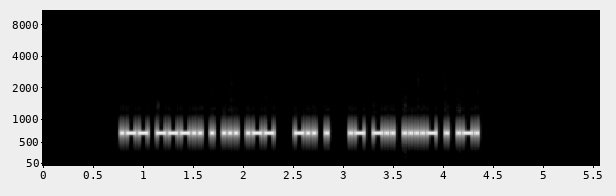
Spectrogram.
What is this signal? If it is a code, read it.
Morse code, heard as a keyed tone, about 40 wpm, 700 Hz. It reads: W8ESW DE AD4ER
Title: USA Callsign DE Callsign - 5 Characters - 40wpm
